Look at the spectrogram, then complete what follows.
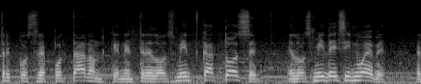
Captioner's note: speaking Spanish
